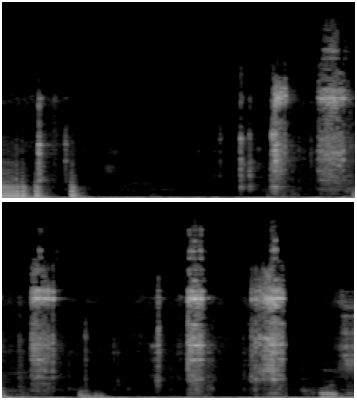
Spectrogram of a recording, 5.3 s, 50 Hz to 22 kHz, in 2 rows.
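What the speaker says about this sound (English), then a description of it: "I'll grab the socket wrench" Socket wrench ratcheting in brief bursts on the battery terminal of a 2011 Honda Odyssey EX-L, with quick close clicking strokes separated by short pauses over a low background hum.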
